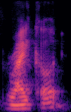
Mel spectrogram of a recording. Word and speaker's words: Rickard: I pronounced my name correctly, right? It's Ricard.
